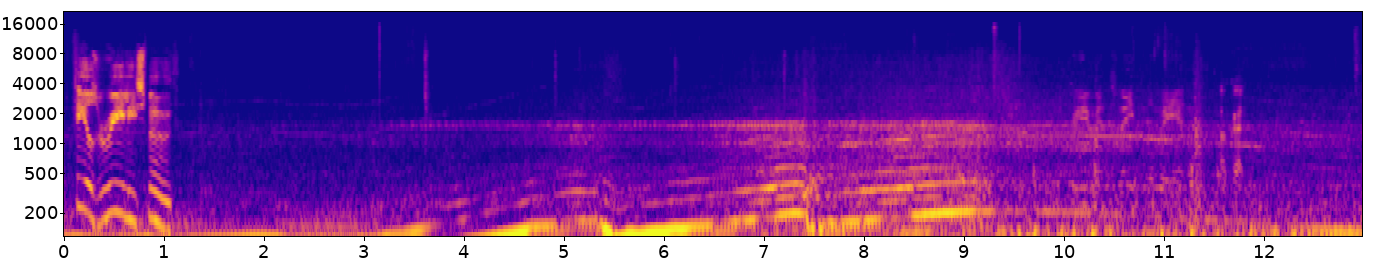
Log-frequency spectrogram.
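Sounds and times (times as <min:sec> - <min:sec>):
speech: 0:00.1 - 0:01.2
tuned GTR turbo sports car engine accelerating: 0:00.6 - 0:12.9.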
